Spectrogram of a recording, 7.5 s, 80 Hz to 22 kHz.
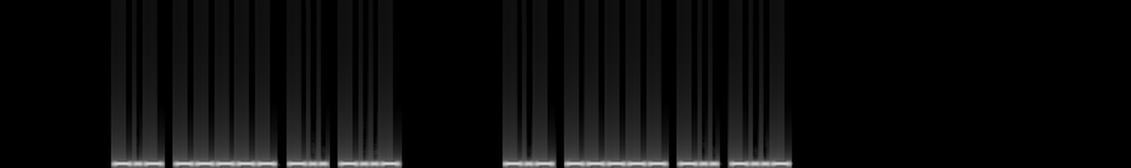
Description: Morse code, heard as a keyed tone, about 34 wpm, 700 Hz. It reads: K0DX K0DX
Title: USA Call Signs - 4 Characters - Repeated 2x - 35wpm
